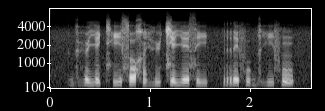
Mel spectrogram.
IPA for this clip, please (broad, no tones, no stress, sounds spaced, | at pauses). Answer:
ɡʱ ø j e cʰ i s o χ ẽ ɦ y t͡ɕ e j e s i | r e f u ɡʱ i f ũ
